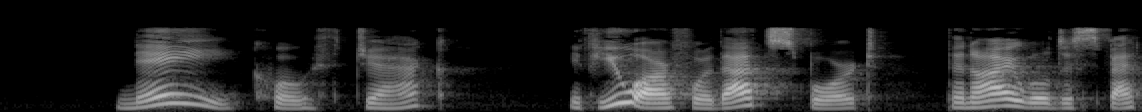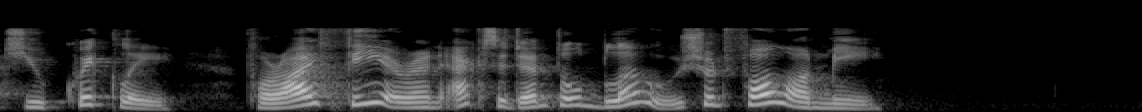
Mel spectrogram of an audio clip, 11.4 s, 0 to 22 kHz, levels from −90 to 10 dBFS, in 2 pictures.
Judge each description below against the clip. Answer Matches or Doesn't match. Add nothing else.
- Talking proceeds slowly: Matches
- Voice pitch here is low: Doesn't match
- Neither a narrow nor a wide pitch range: Doesn't match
